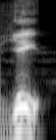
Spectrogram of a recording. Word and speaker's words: Yeat: The energy dips into uncanny valley and right around the features with yeate pronounced yeet and Julia Wolf floating in the mix.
